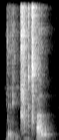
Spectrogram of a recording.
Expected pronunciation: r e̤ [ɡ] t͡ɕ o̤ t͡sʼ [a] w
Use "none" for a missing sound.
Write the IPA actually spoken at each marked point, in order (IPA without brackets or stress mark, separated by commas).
ɡ, a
